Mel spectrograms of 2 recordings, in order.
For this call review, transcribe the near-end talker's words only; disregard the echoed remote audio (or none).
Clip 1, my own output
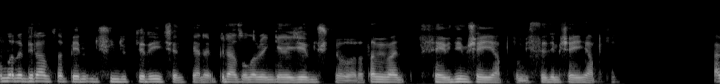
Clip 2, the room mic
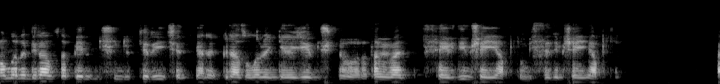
none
